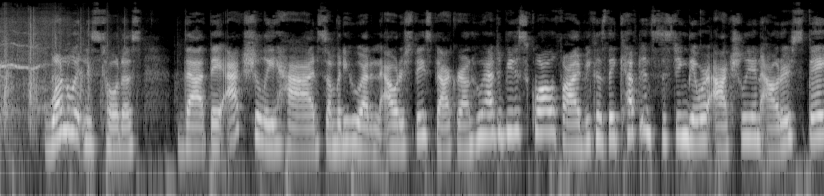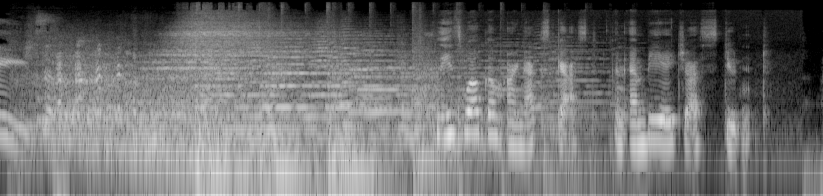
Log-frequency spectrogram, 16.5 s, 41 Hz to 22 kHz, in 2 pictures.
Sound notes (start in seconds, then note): 8.3 audience laughing; 10.2 orchestral music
